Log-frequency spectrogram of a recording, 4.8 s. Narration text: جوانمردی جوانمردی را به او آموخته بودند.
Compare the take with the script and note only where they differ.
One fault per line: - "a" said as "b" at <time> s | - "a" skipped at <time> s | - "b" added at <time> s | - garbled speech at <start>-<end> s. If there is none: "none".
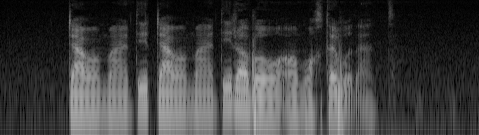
none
